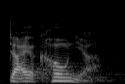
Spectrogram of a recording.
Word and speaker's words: diakonia: It's diakonia. There's a couple different pronunciations. I'm going with that one.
